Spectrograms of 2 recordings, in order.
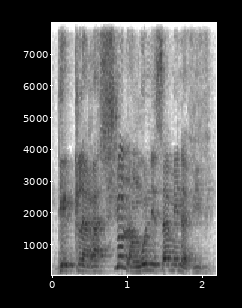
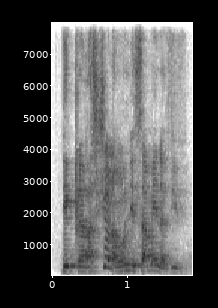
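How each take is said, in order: Both takes have the same delivery.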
